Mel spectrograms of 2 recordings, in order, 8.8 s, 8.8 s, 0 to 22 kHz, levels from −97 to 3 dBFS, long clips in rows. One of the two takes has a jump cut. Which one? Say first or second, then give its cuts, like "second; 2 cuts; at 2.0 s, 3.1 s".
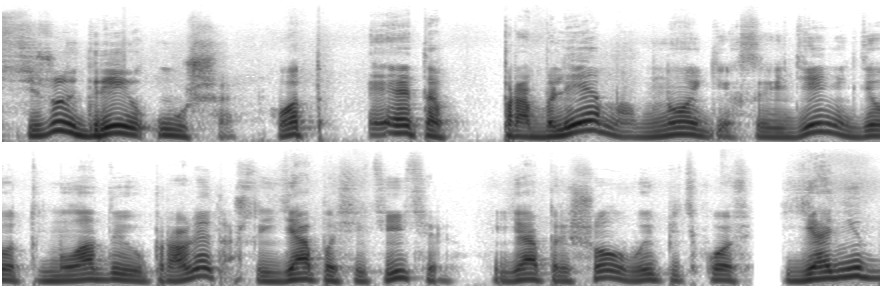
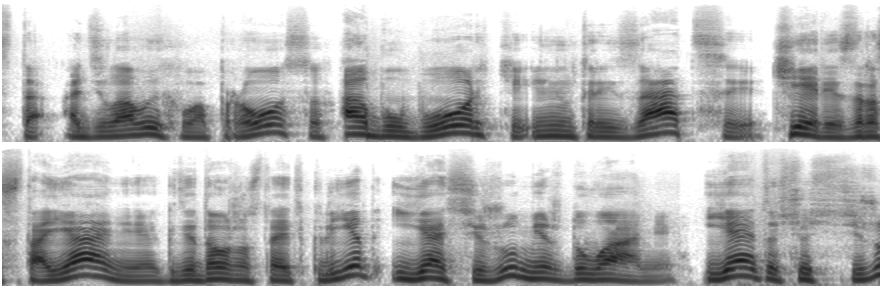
first; 2 cuts; at 5.5 s, 6.7 s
